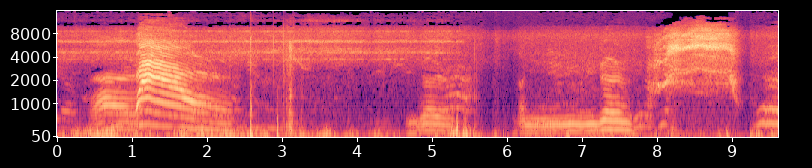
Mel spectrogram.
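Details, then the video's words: Domestic cats fighting: a sudden high yowl slides downward, followed by lower moaning growls that waver and rise, ending in a harsh hissing spit. "Real cat fight |Fighting cats|"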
